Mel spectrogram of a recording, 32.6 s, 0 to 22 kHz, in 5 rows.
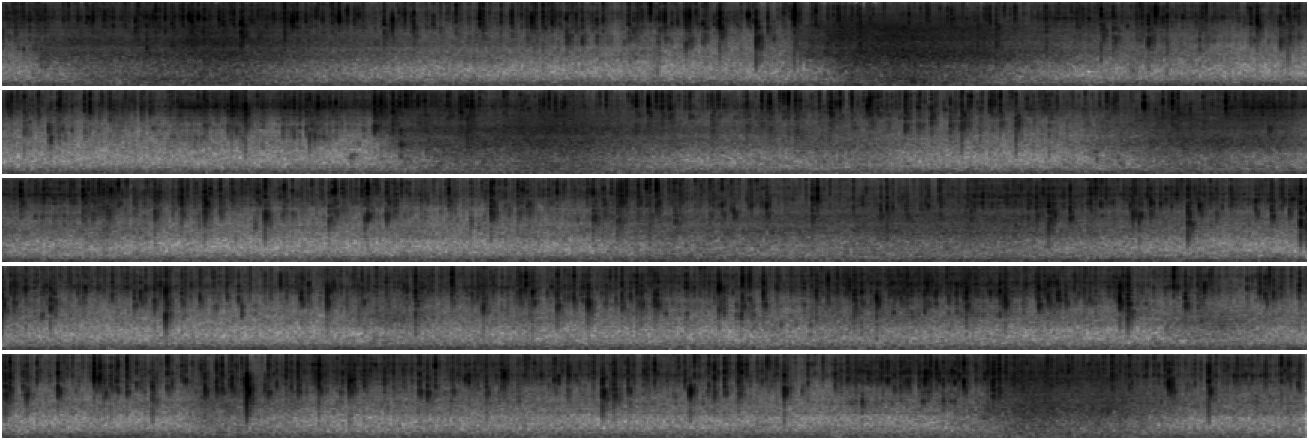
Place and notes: {
  "title": "Harbour Rd, Seahouses, UK - broken guttering ...",
  "date": "2018-11-04 16:15:00",
  "description": "broken guttering ... a gentle shower produces a steady flow ... bird call ... herring gull ... background noise ... lavalier mics clipped to baseball cap ...",
  "latitude": "55.58",
  "longitude": "-1.65",
  "altitude": "6",
  "timezone": "Europe/London"
}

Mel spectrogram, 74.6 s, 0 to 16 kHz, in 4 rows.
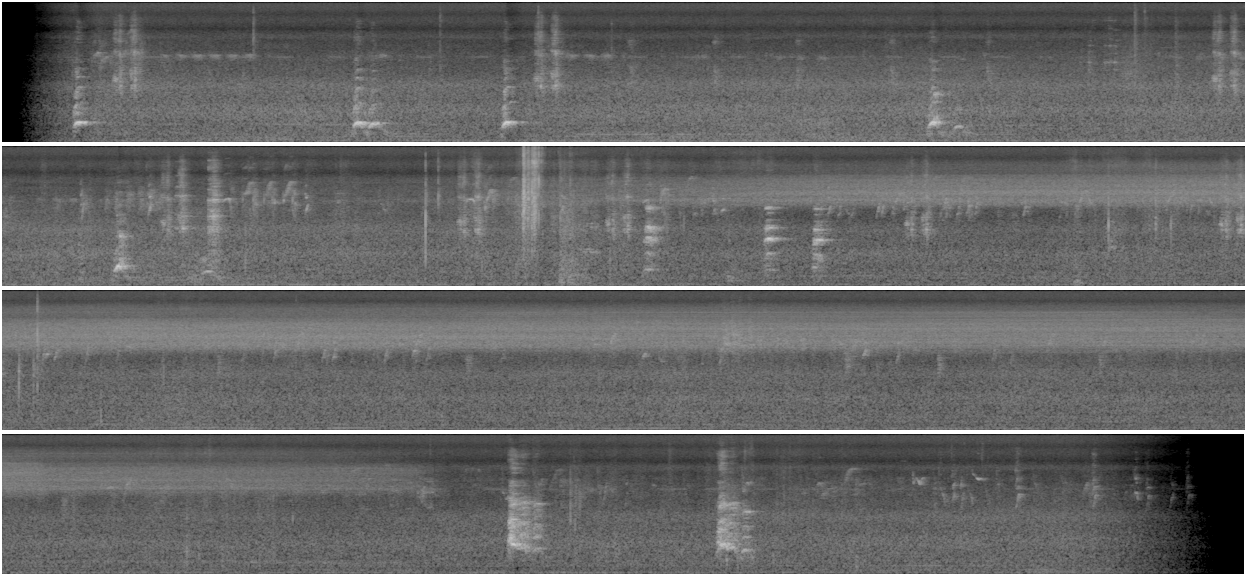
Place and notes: {
  "title": "대한민국 서울특별시 서초구 신원동 - Rural side, Dog barking",
  "date": "2019-09-01 18:41:00",
  "description": "Rural side, Dog barking\n주택가, 개 짖음",
  "latitude": "37.45",
  "longitude": "127.05",
  "altitude": "32",
  "timezone": "Asia/Seoul"
}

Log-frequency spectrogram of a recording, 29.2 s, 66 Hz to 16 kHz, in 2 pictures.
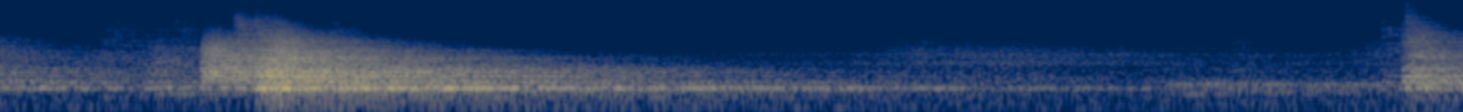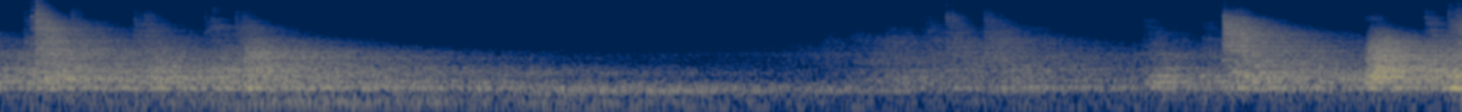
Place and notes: {
  "title": "Genappe, Belgique - Inside the bridge",
  "date": "2016-04-15 12:35:00",
  "description": "Inside an higway bridge. There's a special intense reverberation in the bridge tunnels. In aim to valorize this reverberation, I'm playing with an abandoned tin of olive oil. I'm doing nothing else than pushing it slowly, and sounds became quickly atrocious.",
  "latitude": "50.62",
  "longitude": "4.53",
  "altitude": "75",
  "timezone": "Europe/Brussels"
}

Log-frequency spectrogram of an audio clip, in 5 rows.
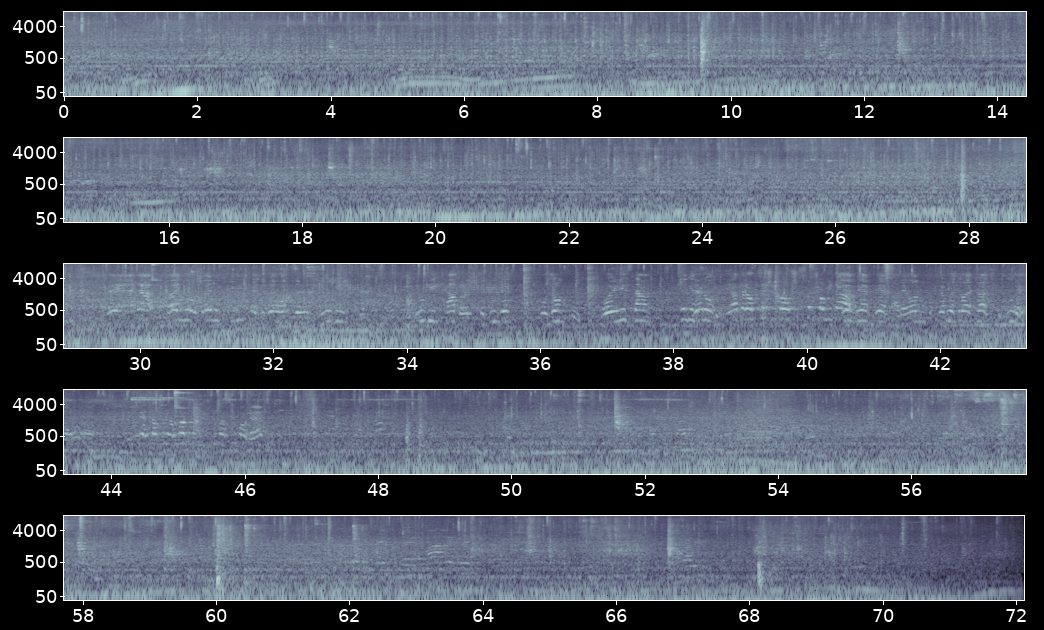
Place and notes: {
  "title": "Poznan, Jezyce district, Kochanowskiego - watery scaffolding",
  "date": "2019-09-23 14:40:00",
  "description": "lots of water dripping on the sidewalk and a plastic tarp from a scaffolding. workers talking among each other and with the foreman. moving tools and objects. (roland r-07)",
  "latitude": "52.41",
  "longitude": "16.91",
  "altitude": "84",
  "timezone": "Europe/Warsaw"
}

